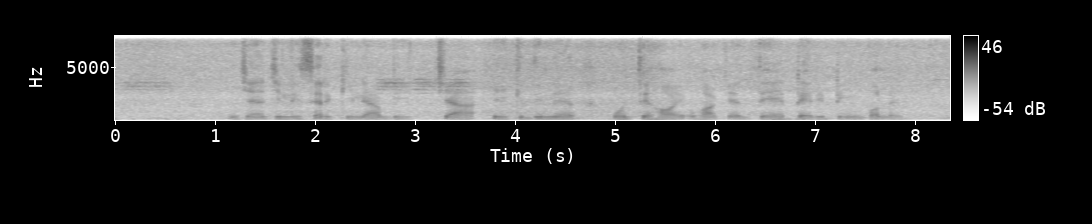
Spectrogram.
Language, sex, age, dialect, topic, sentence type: Bengali, male, 25-30, Jharkhandi, banking, statement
